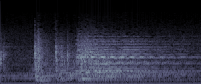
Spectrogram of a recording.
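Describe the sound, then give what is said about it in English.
Radio-drama sound effect of an automatic pistol struck across a man's head: two dull thuds in quick succession, followed by a loud rumbling wash that slowly fades. “But Middleton used the opening to lay his automatic across my head.”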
